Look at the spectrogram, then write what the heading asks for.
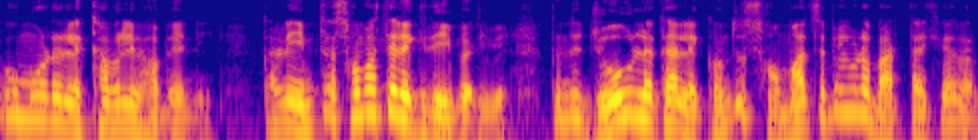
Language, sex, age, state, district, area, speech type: Odia, male, 60+, Odisha, Kalahandi, rural, spontaneous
